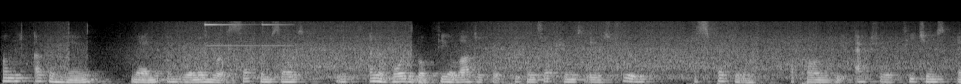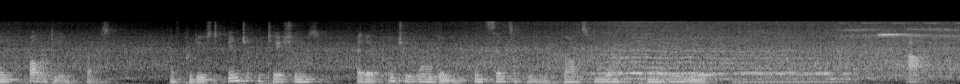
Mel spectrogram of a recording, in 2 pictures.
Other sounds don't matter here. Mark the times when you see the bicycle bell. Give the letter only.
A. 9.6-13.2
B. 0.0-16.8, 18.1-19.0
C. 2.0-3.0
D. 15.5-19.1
C.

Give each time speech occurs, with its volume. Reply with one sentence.
You can hear the speech from 0.0 to 16.8 s, at a steady volume; and briefly from 18.1 to 19.0 s.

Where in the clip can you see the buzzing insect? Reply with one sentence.
You can hear the buzzing insect from 15.5 to 19.1 s.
